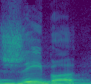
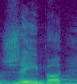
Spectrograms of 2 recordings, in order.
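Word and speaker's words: Ziba: forth between zba and the way I've always heard it Zeba if I do I just look at the spelling and that's probably zba is the way to say that and so there there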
